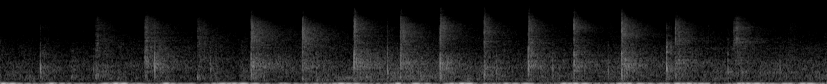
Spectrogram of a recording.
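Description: Hard-soled footsteps on stairs, sharp clicks about two a second, loudest and quicker in the middle as a second person's steps pass close by.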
